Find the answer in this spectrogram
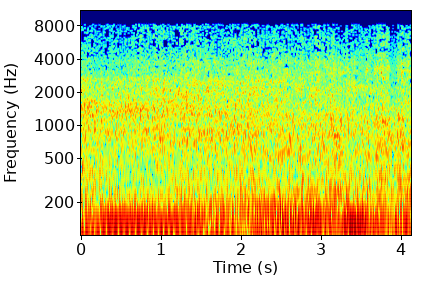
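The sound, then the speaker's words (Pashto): Road traffic on a bypass road in Kandahar, with large and small vehicles including heavy trucks, forms a steady, continuous roar over a deep, constant engine hum, without distinct pass-bys. “محمود ازادي راډیو ته وویل چې پر دغه سړک هر ورځ سلګونه لوی او کوچني موټر تیریږي”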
